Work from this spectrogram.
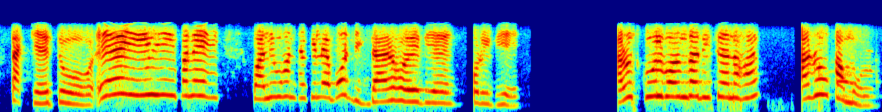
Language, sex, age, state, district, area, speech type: Assamese, female, 18-30, Assam, Morigaon, rural, conversation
